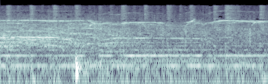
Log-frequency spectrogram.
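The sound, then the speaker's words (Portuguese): A crowd cheers and claps steadily throughout as a band's front singer is introduced, with shrill whistles sliding up and down above the dense roar and a low steady hum underneath. “…, salve de palmas.”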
